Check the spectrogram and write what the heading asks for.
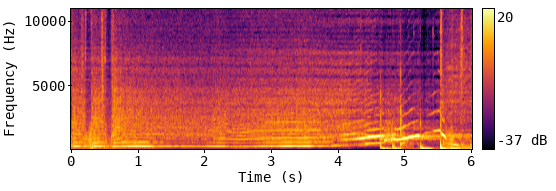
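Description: Music: a flugelhorn holds long, slowly bending notes over sparse backing. About four seconds in, a rising sweep leads to drums and bass coming in just before the end.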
